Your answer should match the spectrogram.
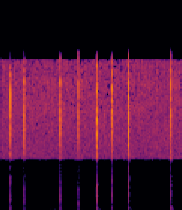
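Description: Chalk tapping against a chalkboard as a heading is written by hand: a series of faint, short clicks, about seven and irregularly spaced.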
